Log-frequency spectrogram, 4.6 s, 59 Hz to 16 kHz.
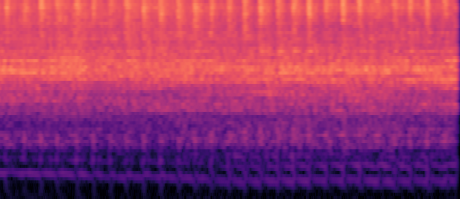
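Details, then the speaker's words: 1990 Yamaha Blaster 200 two-stroke quad after air screw adjustment: fast, buzzy running with a rapid even pulse staying high instead of a low idle; owner suspects an air leak, possibly the left crank seal. "But when you rev it up, it kind of hangs high. Takes a while to come back down to idle."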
